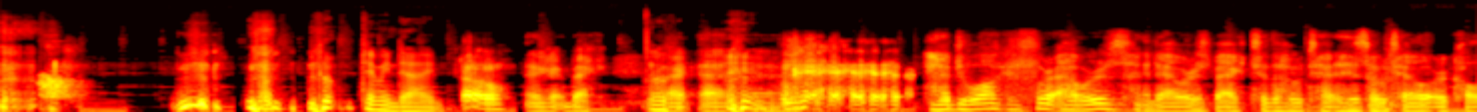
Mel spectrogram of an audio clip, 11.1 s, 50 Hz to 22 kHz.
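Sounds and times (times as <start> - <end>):
loud dog barks: 0.3 - 0.6
speech: 1.3 - 11.0
laughter: 1.4 - 2.6, 4.9 - 6.9.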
